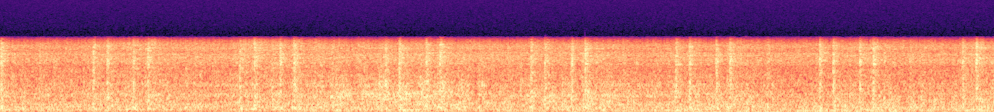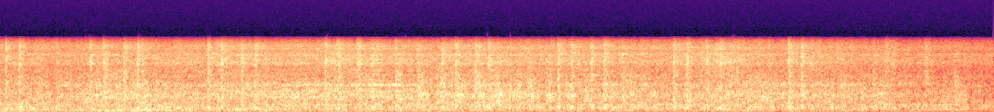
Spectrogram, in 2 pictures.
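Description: KiwiRail train passing, a steady rush of rolling noise with frequent clicks of its wheels over the rail joints.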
